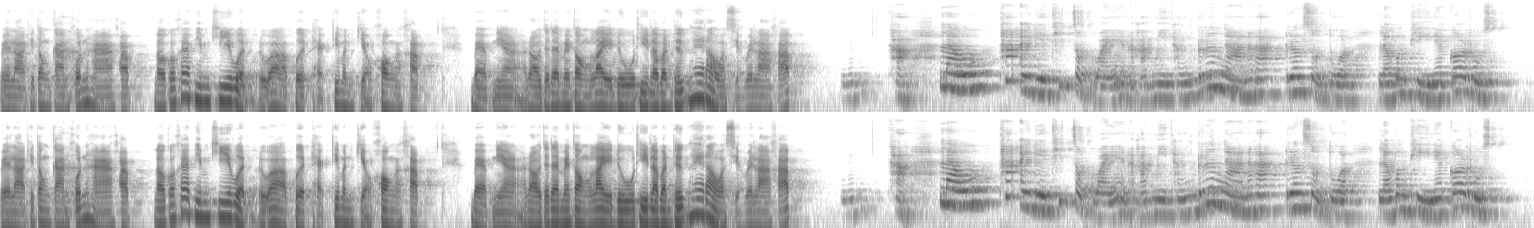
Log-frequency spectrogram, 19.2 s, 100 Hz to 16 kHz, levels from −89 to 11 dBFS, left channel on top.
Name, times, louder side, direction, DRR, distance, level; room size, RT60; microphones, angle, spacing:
voice 1, 0.0-1.6 1.9-5.2 5.9-9.9, right 3 dB, 85° right, 15 dB, 1.1 m, -28 dB
voice 2, 0.7-1.0 10.5-10.8 11.1-18.6, right 1 dB, 30° right, 3 dB, 5.9 m, -35 dB
30.0 x 16.0 x 7.8 m, 0.71 s
head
